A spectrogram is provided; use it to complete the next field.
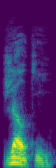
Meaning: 1. pitiable 2. miserable, pitiful, wretched 3. pathetic
- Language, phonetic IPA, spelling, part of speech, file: Russian, [ˈʐaɫkʲɪj], жалкий, adjective, Ru-жалкий.ogg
